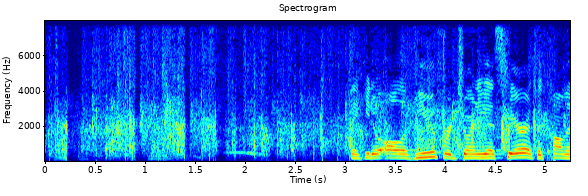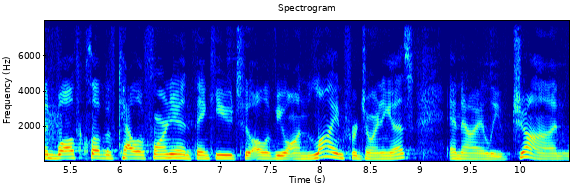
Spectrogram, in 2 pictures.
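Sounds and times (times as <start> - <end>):
audience applause: 0.0 - 5.4
speech: 3.0 - 10.4.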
